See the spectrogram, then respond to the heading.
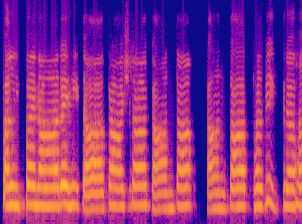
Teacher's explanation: కాష్ట కాంత అని కలిపి చదవాలి, దాన్ని వేరు చేయకూడదు. ఒకటేగా చదవాలి.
